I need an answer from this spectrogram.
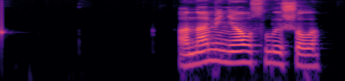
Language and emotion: Russian, neutral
